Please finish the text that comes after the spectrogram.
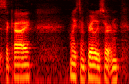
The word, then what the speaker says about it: Sakai: I'm pronouncing it correctly I know it's not SEI City but Sakai at least I'm fairly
